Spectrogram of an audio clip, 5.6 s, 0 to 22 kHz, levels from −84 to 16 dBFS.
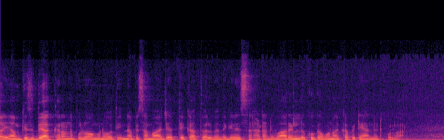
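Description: No dropouts, distortion, timing errors or other technical faults can be heard anywhere in the signal.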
